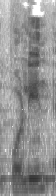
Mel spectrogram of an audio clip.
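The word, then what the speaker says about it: Polín (פולין): Incluso en hebreo, Polonia, no sé si saben cómo se dice Polín. – ¿Cómo? – Polín. Polín. Polín, así se dice en hebreo.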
